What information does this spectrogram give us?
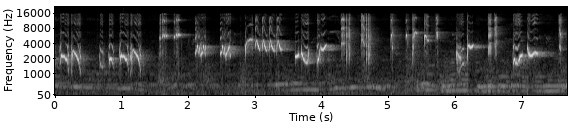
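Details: Chestnut-capped thrush in full song: looping whistled warbles, steady whistled phrases, sharp high chips and buzzy notes, delivered in rapid varied bursts.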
